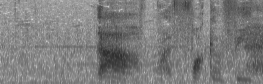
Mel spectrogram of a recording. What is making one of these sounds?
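A man shouts in pain.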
